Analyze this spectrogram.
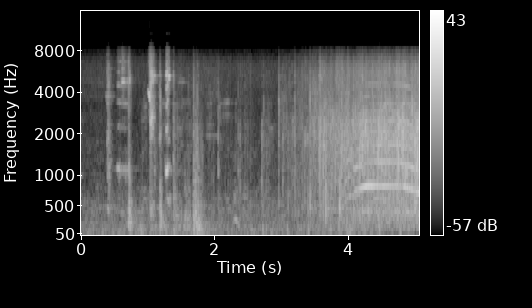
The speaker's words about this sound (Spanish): Pues ese triple golpe seco. Quien va, la hermandad Incorporación... el chirriar de la puerta.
